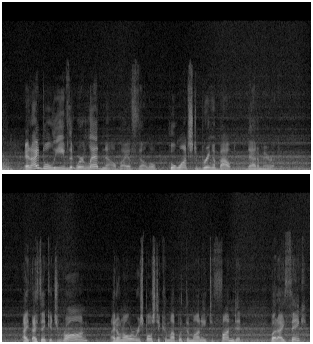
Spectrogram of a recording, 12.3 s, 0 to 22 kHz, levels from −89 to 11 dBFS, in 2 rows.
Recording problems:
hiss; noticeable; throughout; 15 dB below the speech

